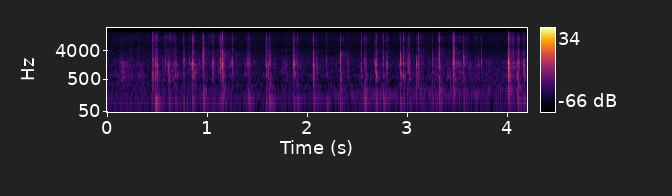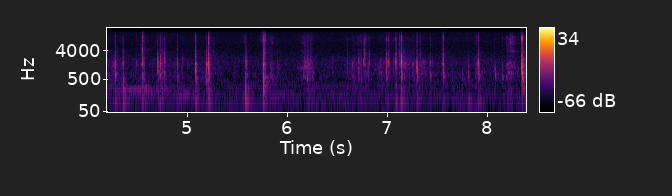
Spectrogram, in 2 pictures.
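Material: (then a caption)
Plastic. Fingertips with painted nails type continuously on a mint-green mechanical keyboard with round, retro typewriter-style plastic keycaps and hollow key switches, resting on a desk. About 36 quick, dry plastic clicks and clacks follow one another at an uneven pace, each centered around 1.6 kHz with a bright edge. Every click dies away almost at once, with a few louder strikes standing out.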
